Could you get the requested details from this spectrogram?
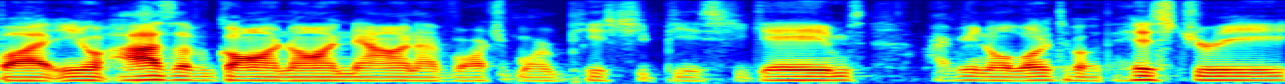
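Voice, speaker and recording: In a very clean recording with a silent background, a voice with a Canadian accent speaks very fast in a bright, sharp tone with monotone, flat intonation. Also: man. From Canada, Manitoba. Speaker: football fan guest. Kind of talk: casual podcast interview. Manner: hesitant, many fillers.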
